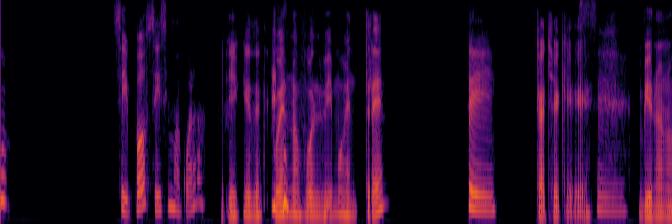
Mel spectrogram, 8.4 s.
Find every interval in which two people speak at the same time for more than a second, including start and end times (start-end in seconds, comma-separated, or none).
none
